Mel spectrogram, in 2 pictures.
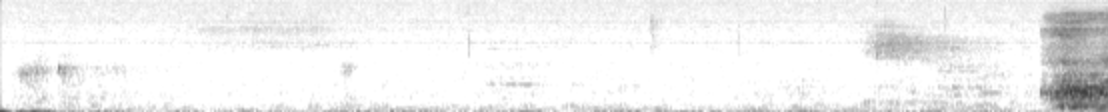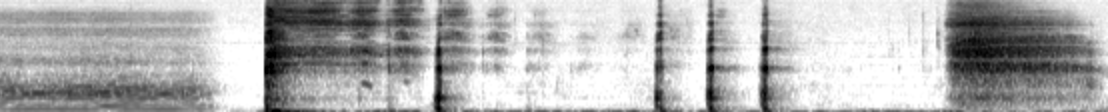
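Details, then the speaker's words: Sleeping female dog snoring: a single buzzing, rattly snore, followed by knocks and clatter in a quiet room. "you guys can see her snoring if that's something that excites you I don't know if it is"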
